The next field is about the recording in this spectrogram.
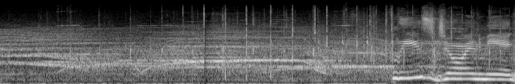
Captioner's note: attendees cheering and applauding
